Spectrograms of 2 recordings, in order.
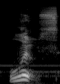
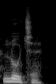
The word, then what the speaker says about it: Luce: Honestly, when I first read this, I thought you pronounced it like Lucy, but obviously I'm wrong.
